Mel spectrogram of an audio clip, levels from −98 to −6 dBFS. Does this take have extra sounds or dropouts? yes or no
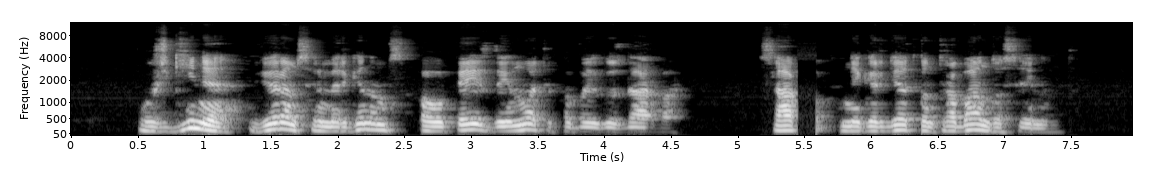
yes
